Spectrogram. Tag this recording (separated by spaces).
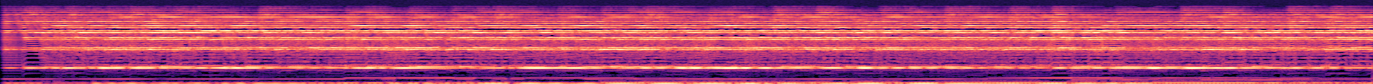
beats sounds weird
